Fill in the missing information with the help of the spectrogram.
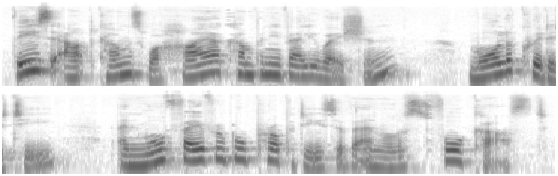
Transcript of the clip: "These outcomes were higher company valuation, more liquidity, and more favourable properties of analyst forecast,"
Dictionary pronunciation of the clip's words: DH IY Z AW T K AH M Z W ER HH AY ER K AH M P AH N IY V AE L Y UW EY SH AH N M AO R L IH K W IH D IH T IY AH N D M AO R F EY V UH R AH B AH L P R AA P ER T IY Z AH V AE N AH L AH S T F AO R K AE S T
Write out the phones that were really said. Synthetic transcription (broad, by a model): DH IY Z AW T K AH M Z W ER HH AY ER K AH M P AH N IY V AE L Y UW EY SH AH N M AO R L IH K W IH D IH T IY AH N M AO R F EY V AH R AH B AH L P R AA P ER T IY Z AH V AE N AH L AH S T F AO R K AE S T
